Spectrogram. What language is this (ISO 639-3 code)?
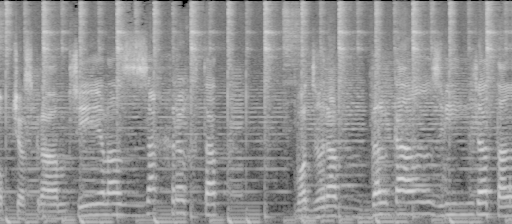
ces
